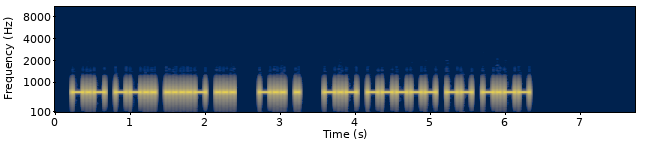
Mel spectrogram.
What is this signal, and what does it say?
Morse code, heard as a keyed tone, about 25 wpm, 700 Hz. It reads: KZ4S DE K0MY
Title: USA Callsign DE Callsign - 4 Characters - 25wpm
